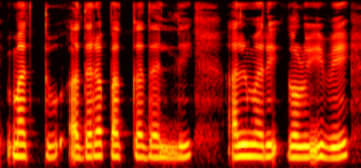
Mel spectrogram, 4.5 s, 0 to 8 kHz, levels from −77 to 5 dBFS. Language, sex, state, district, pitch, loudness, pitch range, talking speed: Kannada, female, Karnataka, Bidar, 205 Hz, -17 LUFS, 200-210 Hz, 65 wpm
